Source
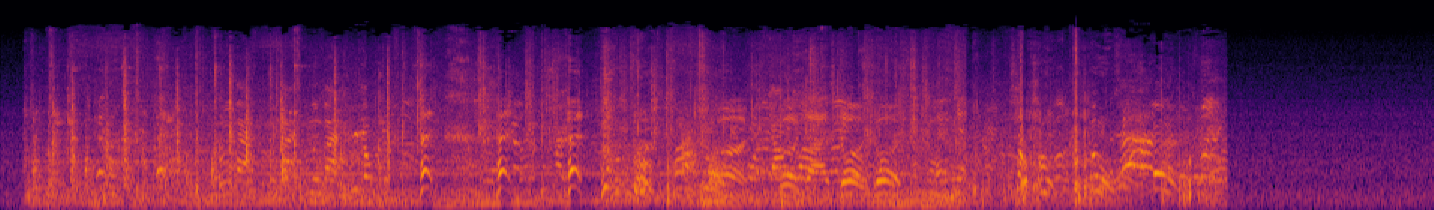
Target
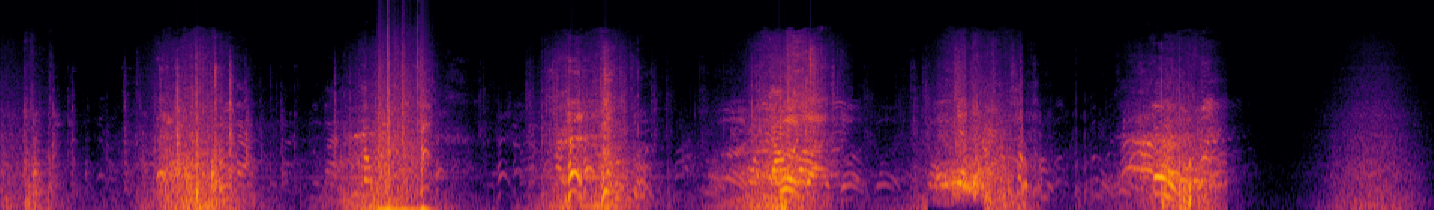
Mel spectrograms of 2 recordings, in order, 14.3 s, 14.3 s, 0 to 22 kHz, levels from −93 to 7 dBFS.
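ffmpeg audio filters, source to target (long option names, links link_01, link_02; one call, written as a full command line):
ffmpeg -i in.wav -filter_complex "[0:a]asettb=1/sr,asplit=3[link_01][link_02][link_03];[link_01]atrim=end=7.864[link_04];[link_02]atrim=start=7.86:end=8.53,asetpts=PTS-STARTPTS,afade=type=in:duration=0.004:curve=qsin,afade=type=out:start_time=0.666:duration=0.004:curve=qsin,aemphasis=mode=production:type=bsi[link_05];[link_03]atrim=start=8.526[link_06];[link_04][link_05]acrossfade=duration=0.004:curve1=hsin:curve2=qsin[link_07];[link_07][link_06]acrossfade=duration=0.004:curve1=qsin:curve2=hsin,acrossover=split=8500[link_08][link_09];[link_09]acompressor=threshold=-52dB:ratio=4:attack=1:release=60[link_10];[link_08][link_10]amix=inputs=2:normalize=0,highshelf=frequency=8000:gain=-5,acrossover=split=770|6100[link_11][link_12][link_13];[link_11]acontrast=56[link_14];[link_14][link_12][link_13]amix=inputs=3:normalize=0,afreqshift=-74,aphaser=in_gain=1:out_gain=1:delay=3.5:decay=0.22:speed=1.2:type=sinusoidal,asettb=1/sr,asplit=3[link_15][link_16][link_17];[link_15]atrim=end=9.274[link_18];[link_16]atrim=start=9.27:end=9.84,asetpts=PTS-STARTPTS,afade=type=in:duration=0.004:curve=qsin,afade=type=out:start_time=0.566:duration=0.004:curve=qsin,highpass=frequency=350:width_type=q:width=3.5[link_19];[link_17]atrim=start=9.836[link_20];[link_18][link_19]acrossfade=duration=0.004:curve1=hsin:curve2=qsin[link_21];[link_21][link_20]acrossfade=duration=0.004:curve1=qsin:curve2=hsin,asplit=5[link_22][link_23][link_24][link_25][link_26];[link_23]adelay=150,afreqshift=89,volume=-15dB[link_27];[link_24]adelay=300,afreqshift=178,volume=-22.1dB[link_28];[link_25]adelay=450,afreqshift=267,volume=-29.3dB[link_29];[link_26]adelay=600,afreqshift=356,volume=-36.4dB[link_30];[link_22][link_27][link_28][link_29][link_30]amix=inputs=5:normalize=0,asettb=1/sr,asplit=3[link_31][link_32][link_33];[link_31]atrim=end=3.764[link_34];[link_32]atrim=start=3.76:end=4.35,asetpts=PTS-STARTPTS,afade=type=in:duration=0.004:curve=qsin,afade=type=out:start_time=0.586:duration=0.004:curve=qsin,aeval=exprs='abs(val(0))':channel_layout=same[link_35];[link_33]atrim=start=4.346[link_36];[link_34][link_35]acrossfade=duration=0.004:curve1=hsin:curve2=qsin[link_37];[link_37][link_36]acrossfade=duration=0.004:curve1=qsin:curve2=hsin,alimiter=level_in=3.5dB:limit=-1dB:release=50:level=0:latency=1,aeval=exprs='val(0)*pow(10,-39*(0.5-0.5*cos(2*PI*0.51*n/s))/20)':channel_layout=same" out.wav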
